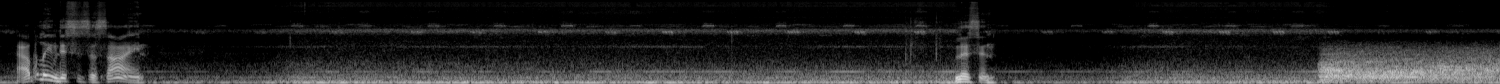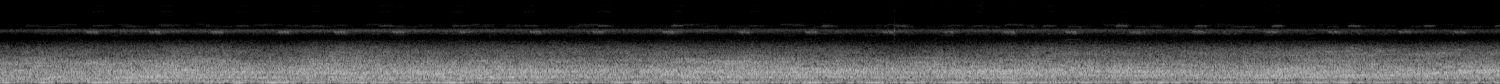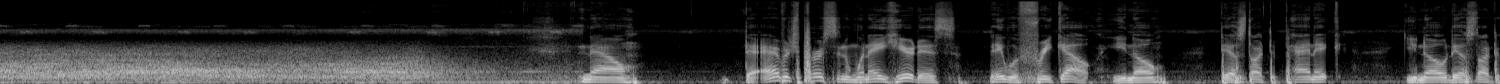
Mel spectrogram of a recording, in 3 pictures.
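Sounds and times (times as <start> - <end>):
crickets chirping: 0.0 - 45.0
loud steady roar: 13.2 - 34.7.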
